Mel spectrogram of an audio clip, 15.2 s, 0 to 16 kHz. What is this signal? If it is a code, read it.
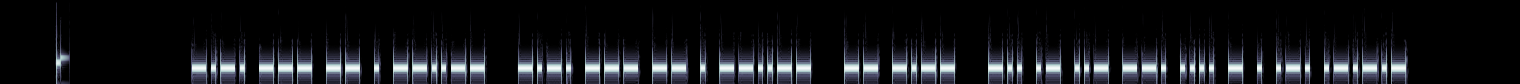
Morse code, heard as a keyed tone, about 25 wpm, 700 Hz. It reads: COME, COME, MY DAUGHTER.
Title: Sentences from Top 1500 Words 25wpm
